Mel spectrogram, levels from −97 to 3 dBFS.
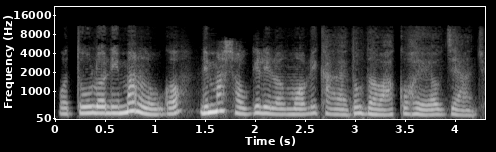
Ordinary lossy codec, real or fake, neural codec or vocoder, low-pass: MP3, 64 kbps; fake; codec, 16 kHz in and 24 kHz out, 0.4 kbps, LongCat-Audio-Codec, fine tuned four codebook decoder; 10.8 kHz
